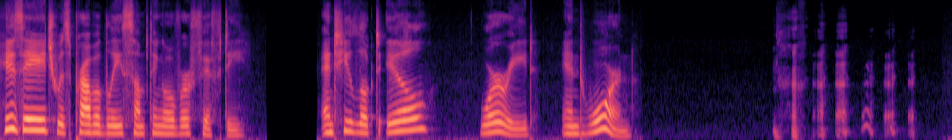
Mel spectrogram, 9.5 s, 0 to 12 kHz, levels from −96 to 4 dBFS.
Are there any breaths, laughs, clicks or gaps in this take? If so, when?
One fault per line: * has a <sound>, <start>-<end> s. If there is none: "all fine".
* has a laugh, 7.7-9.3 s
